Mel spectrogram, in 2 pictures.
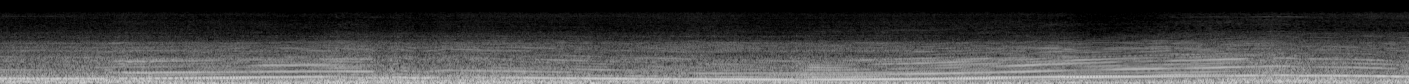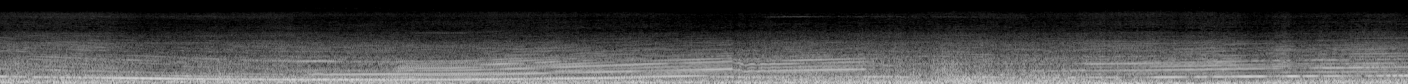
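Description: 2009 Kawasaki ZX-6R's inline-four engine running hard, its pitch climbing and falling in long sweeps, with a few sudden steps at gear changes. Heavy wind rush on the onboard microphone runs underneath.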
